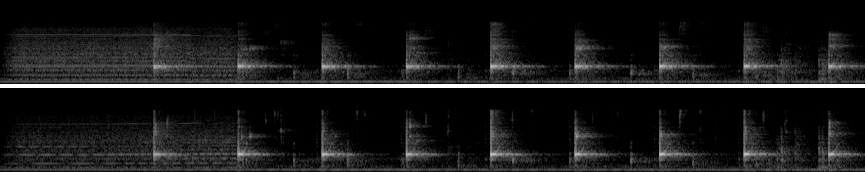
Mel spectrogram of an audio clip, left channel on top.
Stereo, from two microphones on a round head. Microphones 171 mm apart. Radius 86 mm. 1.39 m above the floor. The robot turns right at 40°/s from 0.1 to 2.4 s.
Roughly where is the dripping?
Right.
